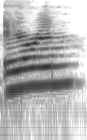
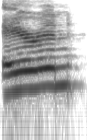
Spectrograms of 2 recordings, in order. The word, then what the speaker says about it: Erin: is the east and aaron is the sun oh actually my name is spelt e-r-i-n not a-a-r-o-n but they do sound the same kind of like a homophone thanks for joining me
